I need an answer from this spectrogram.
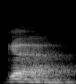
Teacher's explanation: Di Yaman kebanyakan orang mengucapkan qaf itu seperti huruf G.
